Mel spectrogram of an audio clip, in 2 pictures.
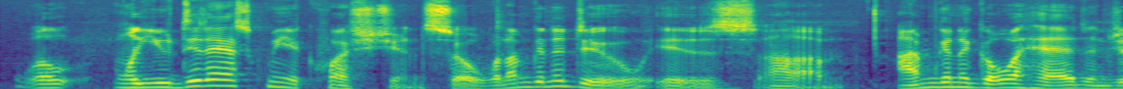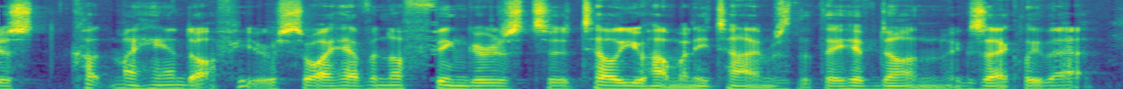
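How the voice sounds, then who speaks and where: A man in casual political talk, making deadpan sarcastic jokes. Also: lowish voice, normal speed, creaky, hardly any pauses. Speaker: podcast co-host.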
